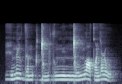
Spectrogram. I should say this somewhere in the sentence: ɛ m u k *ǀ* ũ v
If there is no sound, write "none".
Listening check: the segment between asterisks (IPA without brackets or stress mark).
ɡ͡ǀ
